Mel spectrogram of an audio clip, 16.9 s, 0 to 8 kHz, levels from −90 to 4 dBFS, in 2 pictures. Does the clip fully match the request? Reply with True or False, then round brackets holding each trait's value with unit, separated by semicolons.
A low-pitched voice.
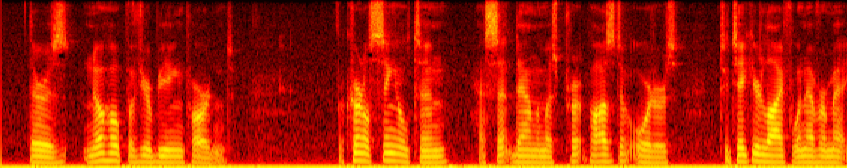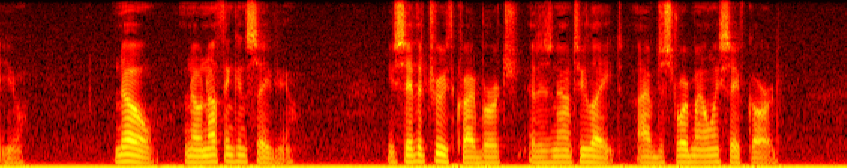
True (110 Hz)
